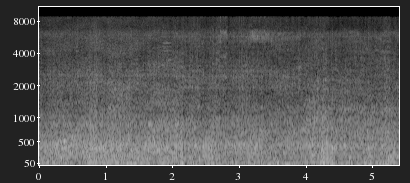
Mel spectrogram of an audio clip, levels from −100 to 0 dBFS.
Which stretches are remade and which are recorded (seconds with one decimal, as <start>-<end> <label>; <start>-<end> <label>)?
0.0-2.0 recorded; 2.0-5.4 remade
